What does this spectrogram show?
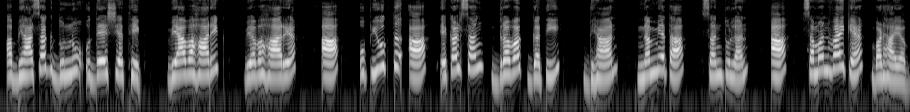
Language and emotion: Maithili, neutral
